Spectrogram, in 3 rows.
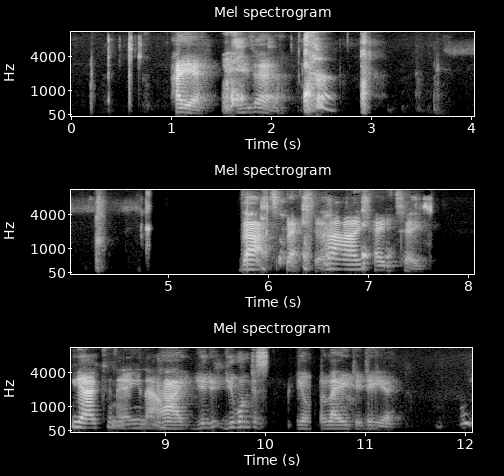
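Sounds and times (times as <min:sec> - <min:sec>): man coughing: 0:01.5 - 0:03.1, 0:05.9 - 0:07.4.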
